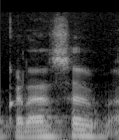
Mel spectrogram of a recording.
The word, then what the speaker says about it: Ocaranza: I'm Dr. Hector Ocaranza. A lot of the people know me as Dr. O, basically because it's quite hard to pronounce all the letters on my last name.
